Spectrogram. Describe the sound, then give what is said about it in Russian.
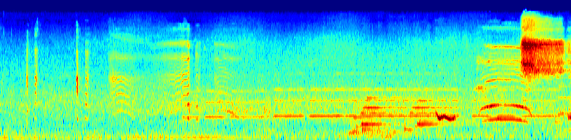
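A baby boy cries in wavering, high-pitched wails that start a few seconds in and keep rising and falling over a steady low background hiss, with a few soft clicks near the start. “Тише, тише, маленький.”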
